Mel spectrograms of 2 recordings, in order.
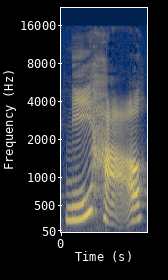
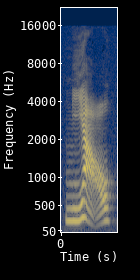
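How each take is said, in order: First: The h sound is clearly breathed before ao. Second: The h sound is dropped, giving niao. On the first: It is the greeting hello. The speaker calls it right. "Donc c'est ni hao" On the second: It sounds like the word for bird. The speaker calls it wrong. "si on oublie le H comme ha ha ha, le hao, ça devient niao"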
